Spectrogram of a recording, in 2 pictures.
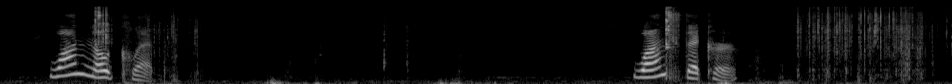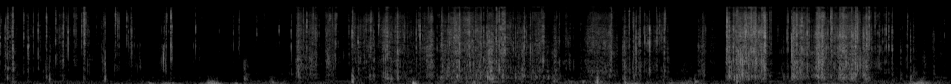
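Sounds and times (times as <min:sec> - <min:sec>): plastic packaging crinkling: 0:07.9 - 0:19.0.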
